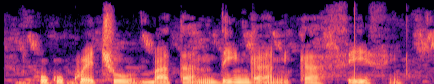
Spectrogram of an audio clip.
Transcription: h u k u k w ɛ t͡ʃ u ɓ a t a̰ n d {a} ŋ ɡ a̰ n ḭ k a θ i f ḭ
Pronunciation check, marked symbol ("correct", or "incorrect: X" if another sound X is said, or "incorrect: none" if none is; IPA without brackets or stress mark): incorrect: i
